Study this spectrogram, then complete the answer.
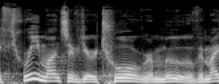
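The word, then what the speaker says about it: rmoov: months of your tool remove. Am I saying that correct? It's just you pronounced it like remove, like the word remove.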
